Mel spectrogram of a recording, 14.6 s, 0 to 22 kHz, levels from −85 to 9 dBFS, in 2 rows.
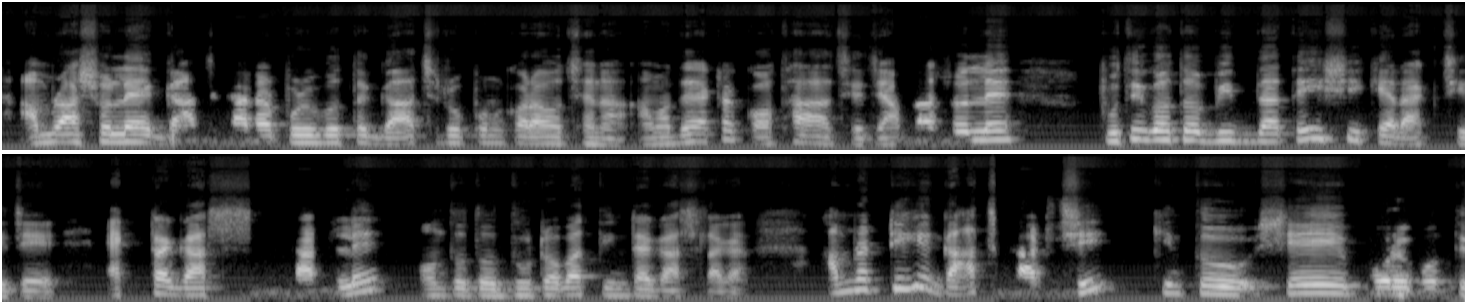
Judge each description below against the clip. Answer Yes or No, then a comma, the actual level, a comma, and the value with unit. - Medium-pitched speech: Yes, medium, 160 Hz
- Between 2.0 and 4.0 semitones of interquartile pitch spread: No, average, 4.9 semitones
